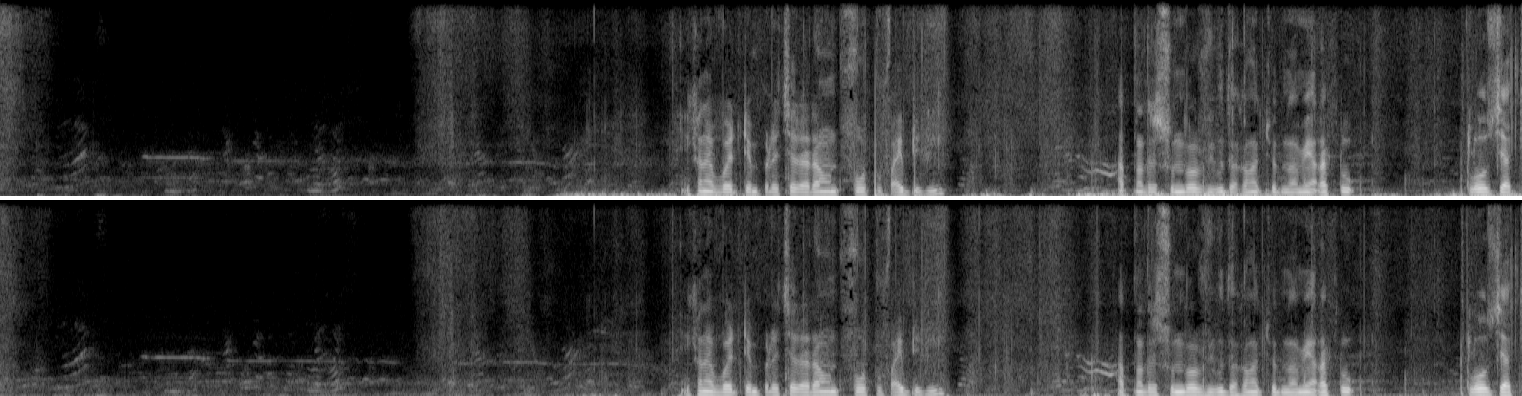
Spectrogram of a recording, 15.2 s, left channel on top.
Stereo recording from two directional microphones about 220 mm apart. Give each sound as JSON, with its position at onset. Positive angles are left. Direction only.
{"t": 4.4, "sound": "a sound", "side_deg": -20}
{"t": 6.8, "sound": "speech", "side_deg": 0}
{"t": 11.1, "sound": "speech", "side_deg": -5}
{"t": 14.6, "sound": "speech", "side_deg": -10}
